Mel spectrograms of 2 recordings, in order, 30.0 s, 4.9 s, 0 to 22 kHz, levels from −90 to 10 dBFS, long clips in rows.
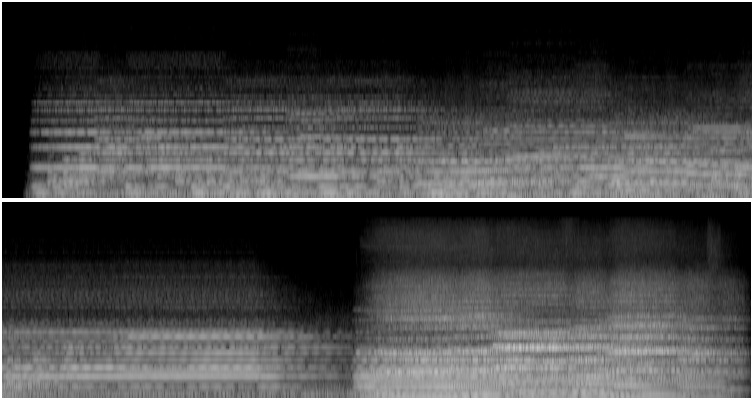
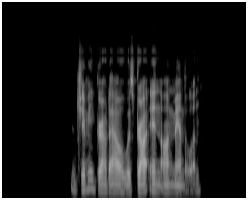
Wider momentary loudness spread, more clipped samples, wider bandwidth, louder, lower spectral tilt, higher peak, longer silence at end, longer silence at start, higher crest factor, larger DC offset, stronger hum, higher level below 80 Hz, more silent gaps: about the same, 12 LU vs 12 LU; neither; first, 14.5 kHz vs 10 kHz; first, -27 LUFS vs -31 LUFS; first, -7 dB/octave vs -3 dB/octave; about the same, -8 dBFS vs -8 dBFS; second, 0.1 s vs 0.95 s; second, 0.55 s vs 1.4 s; second, 20 dB vs 26 dB; neither; neither; first, -38 dBFS vs -82 dBFS; neither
